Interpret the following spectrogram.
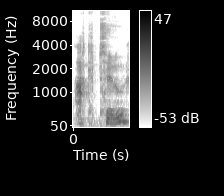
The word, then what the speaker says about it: Ahch-To: I did have my spoiler video about what happens to Luke and Rey on Ahch-To.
